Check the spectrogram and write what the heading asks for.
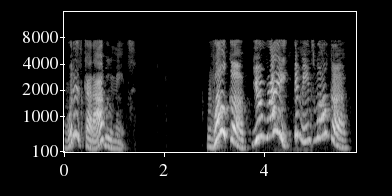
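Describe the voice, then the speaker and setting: With a very high, slightly bright voice and wildly swooping pitch, a second grade teacher slowly reads a story aloud to young children. She talks to them directly, using questions and repetition in this read-aloud lesson, and the audio sounds dull.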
